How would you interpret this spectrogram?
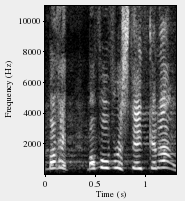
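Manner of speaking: ordinary delivery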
